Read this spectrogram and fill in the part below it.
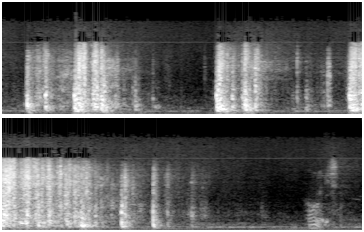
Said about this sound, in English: Stand back. I'll force the door.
